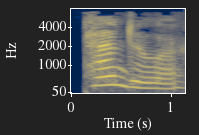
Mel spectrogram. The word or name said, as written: pandoor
